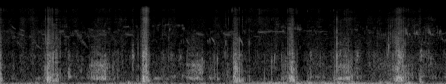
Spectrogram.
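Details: Grazing horses in Tuv province, Mongolia, chomp grass on a summer morning; rhythmic crunching bites land roughly every half second, each a short crackling burst, over a quiet rural outdoor background.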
